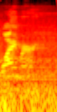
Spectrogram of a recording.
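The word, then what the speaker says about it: Ymir: record here ton of Weimer right beside us on the left hand side Weimer spelled y m i r I would have never pronounced it Weimer in my life until I heard a local it's called at a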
